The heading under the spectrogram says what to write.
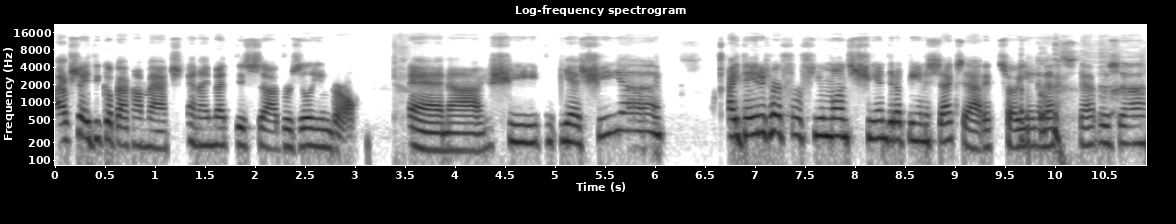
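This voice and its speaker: Speaking with a New York accent at a moderate pace, a woman at medium pitch makes very wide pitch swings in a dry, close recording with no echo. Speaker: podcast guest telling dating stories. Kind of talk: casual chat.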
